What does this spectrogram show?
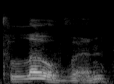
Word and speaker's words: cloven: say break and stake but Bleak and streak cloven oven how and low c-l-o-v-e-n cloven o v e n oven so it's not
